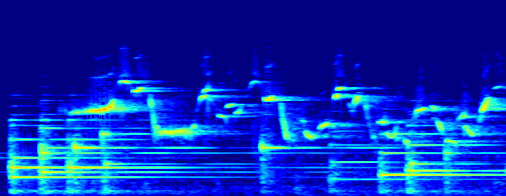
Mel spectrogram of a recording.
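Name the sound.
birds singing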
